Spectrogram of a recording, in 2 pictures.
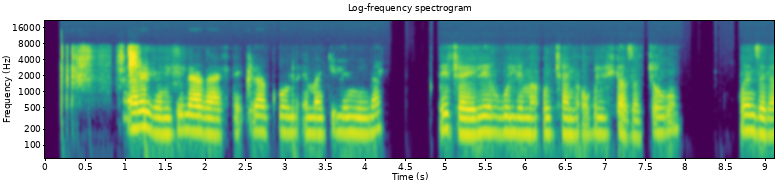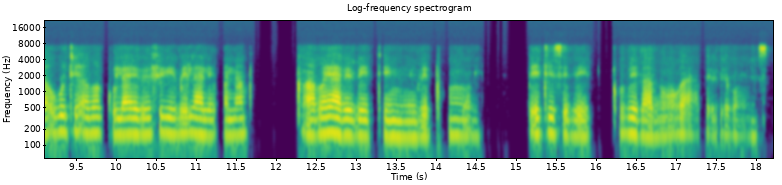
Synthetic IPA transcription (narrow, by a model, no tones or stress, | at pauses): aβɛzempʼilaɣaɬɛiɣakʰuluʔɛmakʼiliniɣa | βɛd̥ʒ̥ʱwajɛlɛuɣulimaʔut͡ʃʼaniʔo̰βuluɬa̰zat͡ʃʼɔɣɔ | ɣwɛnd͡zʱɛlaʔṵɣutʰiʔaβaɡ̥ʱulajɔβefiɣɛβɛlalɛkʰɔnapʰɔ̥ | a̰βajaβɛβed̥ʱinwɛβḛpʰumṵlɛ | βḛtʰisɛβḛ | ǃʰuβɛɣa̰ɣɛ̰ŋɔ̰ɣa̰jaβɛ̰βɛ̰ɣwɛːnd͡zʱɛ̥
